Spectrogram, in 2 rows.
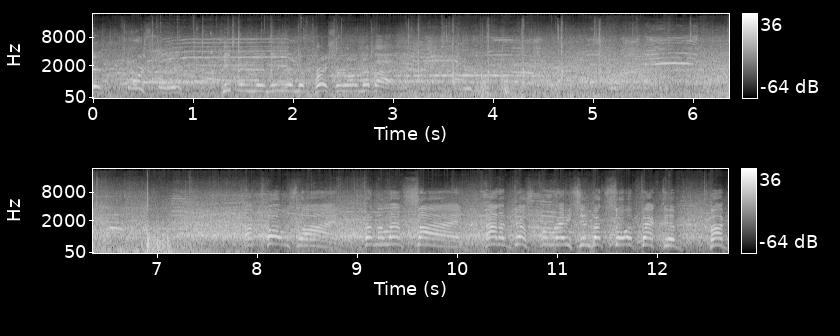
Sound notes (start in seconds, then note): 3.9 audience cheering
